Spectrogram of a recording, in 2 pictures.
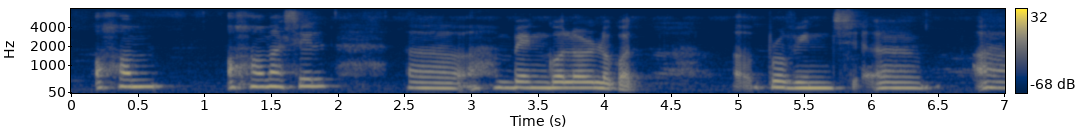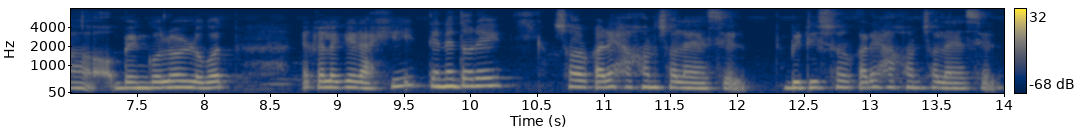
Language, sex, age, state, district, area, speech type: Assamese, female, 18-30, Assam, Goalpara, urban, spontaneous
